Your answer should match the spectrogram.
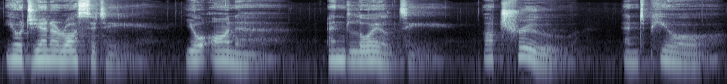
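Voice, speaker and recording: Slow, low-voiced commanding dragon ruler played by a woman. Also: gravelly, darkish tone, exaggerated voice. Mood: tender, possessive. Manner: slow, deliberate, dominant, teasing. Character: villainous dragon ruler, commanding, possessive, teasing. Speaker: voice actor in audio roleplay. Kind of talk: intimate scripted audio roleplay.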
